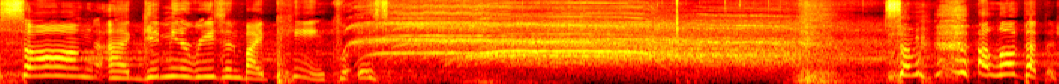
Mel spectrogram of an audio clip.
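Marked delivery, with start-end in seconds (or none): 2.6-5.8 squealing laugh. Real, not acted. Excited about the song.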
